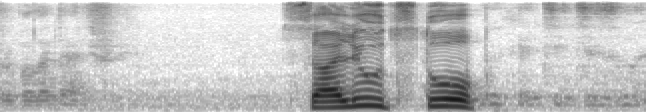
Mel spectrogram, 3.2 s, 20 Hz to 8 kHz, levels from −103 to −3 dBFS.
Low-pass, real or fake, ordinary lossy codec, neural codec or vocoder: 7.2 kHz; real; none; none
